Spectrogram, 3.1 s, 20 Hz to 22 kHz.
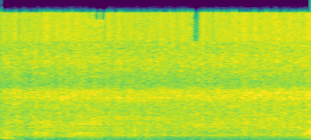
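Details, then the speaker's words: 2002 Nissan Sentra after head gasket replacement: steady, even idle with a constant low hum and no knocks, misses or rattles; sounds like a new car. A check engine light remains from a sensor wire that hit the fan. "but outside of that it's running like a top really good sounds like a new car"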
